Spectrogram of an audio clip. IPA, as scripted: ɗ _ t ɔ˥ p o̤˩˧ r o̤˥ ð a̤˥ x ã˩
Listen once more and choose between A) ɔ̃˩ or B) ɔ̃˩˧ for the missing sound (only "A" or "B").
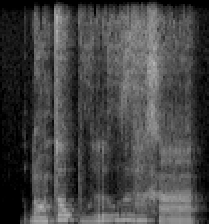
B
